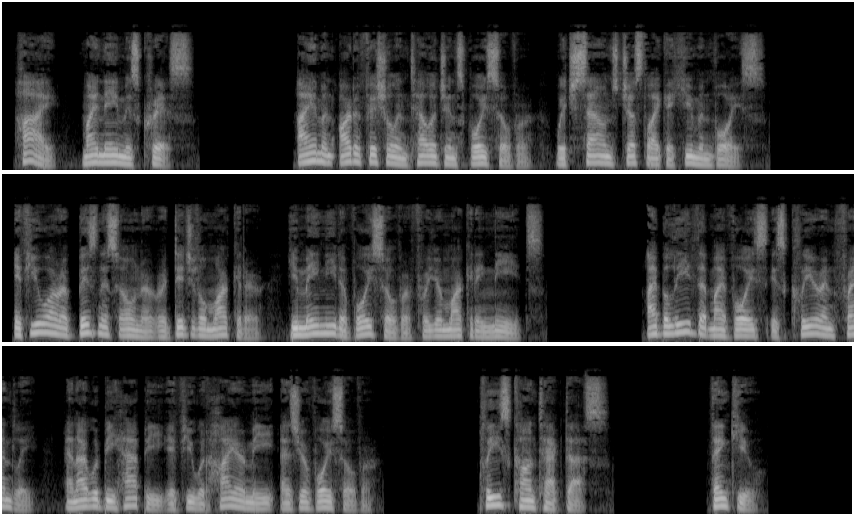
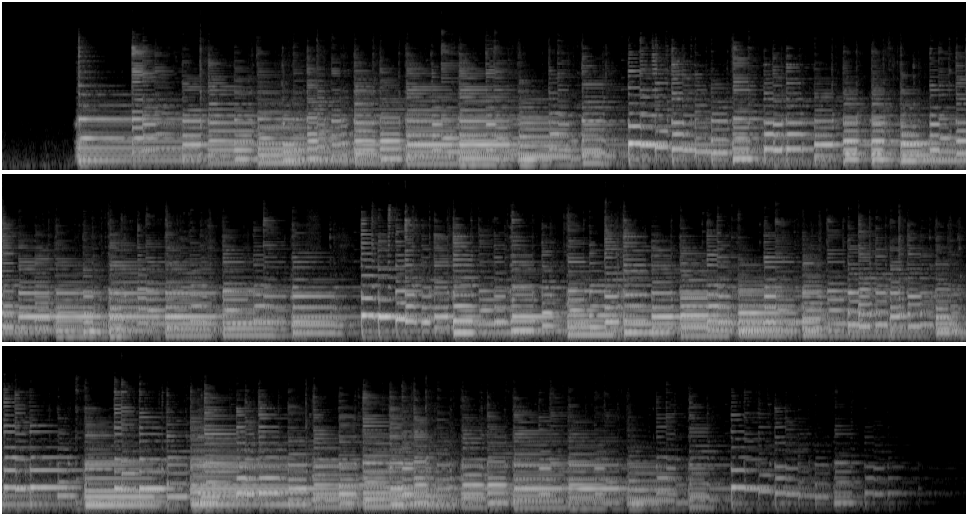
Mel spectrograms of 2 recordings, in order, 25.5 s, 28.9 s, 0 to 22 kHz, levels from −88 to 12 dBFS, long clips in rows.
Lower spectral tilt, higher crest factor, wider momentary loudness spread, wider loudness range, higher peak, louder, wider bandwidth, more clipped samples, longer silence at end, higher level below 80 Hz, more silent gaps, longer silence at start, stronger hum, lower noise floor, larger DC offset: second, -5 dB/octave vs -7.5 dB/octave; about the same, 18 dB vs 16 dB; about the same, 10 LU vs 9 LU; about the same, 3 LU vs 5 LU; about the same, -6 dBFS vs -8 dBFS; about the same, -24 LUFS vs -25 LUFS; first, 12 kHz vs 9.8 kHz; neither; about the same, 0.95 s vs 0.85 s; first, -50 dBFS vs -62 dBFS; first, 2.09-2.82 s, 7.79-8.53 s, 14.08-14.82 s, 20.98-21.72 s, 23.27-24.01 s vs none; second, 0.15 s vs 0.75 s; neither; first, under -90 dBFS vs -73 dBFS; neither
